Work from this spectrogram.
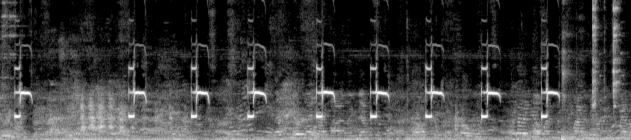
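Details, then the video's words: A Jamaican tree frog at a resort in Montego Bay, Jamaica, gives bright, sharp chirps that rise and fall quickly, repeating steadily about once a second, with people talking in the background. "Jamaica Tree Frog Bird Chirping Sound"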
